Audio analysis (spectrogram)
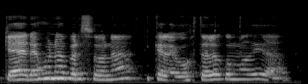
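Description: A woman's voice: fairly high pitch, moderate pace, a bit bright, recorded from a distance. A young woman in a casual chat, teasing her friend and laughing along.

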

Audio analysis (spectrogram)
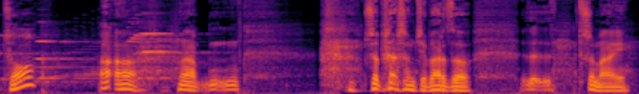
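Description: A man's voice: on the low side, animated, slow, over music. A man playing a lovesick, distracted young geometer in a radio play, speaking in a hesitant, earnest, wistful way. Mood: troubled, absent-minded. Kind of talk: Polish radio play acting.

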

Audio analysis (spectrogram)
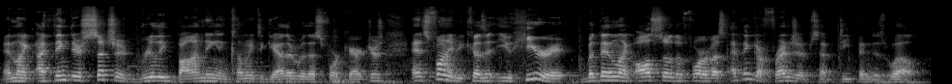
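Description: A man's voice: on the high side, expressive, fairly quick, hardly any pauses, fairly bright tone. A man chatting casually and enthusiastically as a cast member in a group interview, in an echoey room. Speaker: voice actor. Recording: echoey room, faint noise.

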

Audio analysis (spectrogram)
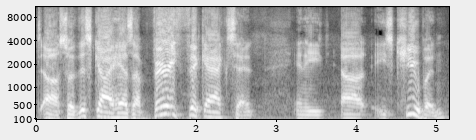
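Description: A man's voice: mid-range voice, animated, unhurried, sharp tone. A man hosting a casual podcast chat, rambling and joking with lots of fillers. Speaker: podcast host.

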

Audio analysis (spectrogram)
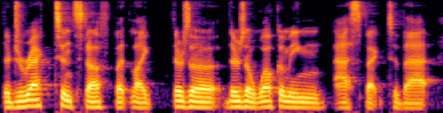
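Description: Deep-voiced man, halting casual chat. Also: fairly even intonation, darkish tone. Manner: hesitant, restarts, many fillers.

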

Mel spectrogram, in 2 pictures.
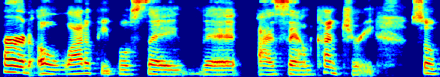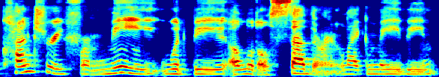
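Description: A woman from Indiana with a Midwestern American accent, hosting a casual interview with friendly, quick questions. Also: medium pitch, fairly even intonation, creaky, a little mellow. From Indiana, USA. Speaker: talk show host.

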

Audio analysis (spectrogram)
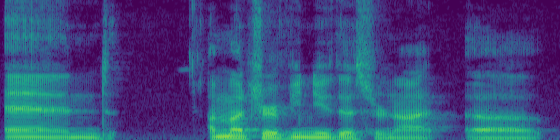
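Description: A man's voice: low voice, steady tone, normal speed. A young man interviewing a colleague in a casual, rambling way, full of fillers and restarts.

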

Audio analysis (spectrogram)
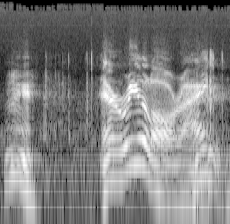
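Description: Gravelly wide-eyed old west townie, kinda high voice, radio play. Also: male voice, wildly swooping pitch, slow pace, sharp tone, full character voice. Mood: eager curiosity. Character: gullible, eager frontier townsman, easily impressed. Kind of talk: old-fashioned Western radio drama acting. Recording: noisy 1970s radio drama broadcast.

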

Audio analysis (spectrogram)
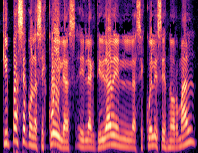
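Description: A man's voice: fairly high pitch, lively intonation, moderate pace, a little mellow, dry recording, studio quality. A man with an Argentine Spanish accent interviewing a guest, asking patient questions and answering with short affirmations. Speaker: radio interviewer.

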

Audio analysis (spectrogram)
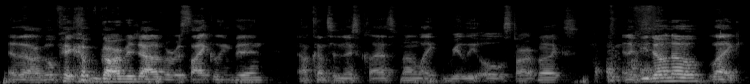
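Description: A man's voice: on the low side, normal speed, fairly bright tone, a little hiss or hum. A young man from the US South, a podcast guest, telling stories in a laid-back way with lots of fillers. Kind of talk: casual chat.

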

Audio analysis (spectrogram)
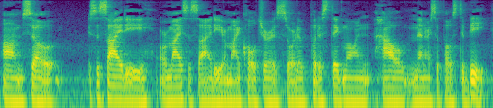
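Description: Man from ghana, very deep flat voice, gravelly, earnest, faint noise behind. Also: moderate pace. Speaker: guest. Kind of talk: prepared personal reflection.

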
